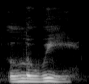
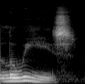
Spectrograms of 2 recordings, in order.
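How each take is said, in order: First: The name ends without an S sound. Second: The name ends with an S sound. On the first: This is how the name is actually pronounced. "They pronounce it Louis. Where's the S?" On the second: This is how the speaker expected the name to sound. "Why isn't it Louise?"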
